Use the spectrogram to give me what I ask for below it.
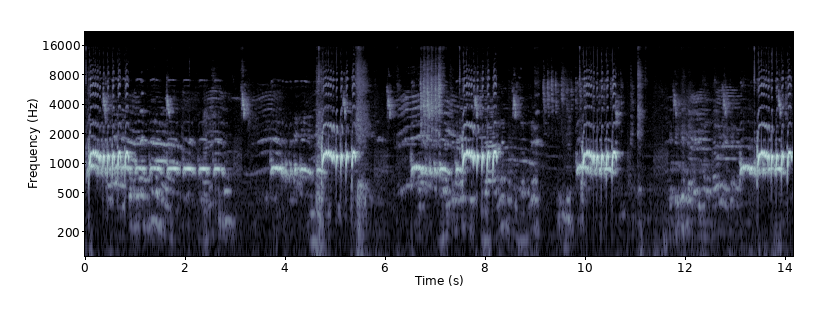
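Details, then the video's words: Local zebra dove singing actively: a sequence of mellow cooing phrases, each a steady coo breaking into a quick stuttering run of notes, repeated about every three seconds, with faint chirps from other birds in between. "SUARA perkutut LOKAL gacor cocok buat pancingan rajin bunyi"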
